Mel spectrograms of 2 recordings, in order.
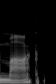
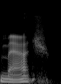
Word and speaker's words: Mach: So that I can do the mock bike. – Okay. – Not pronounced match, by the way. I used to pronounce it that way. M-A-C-H.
